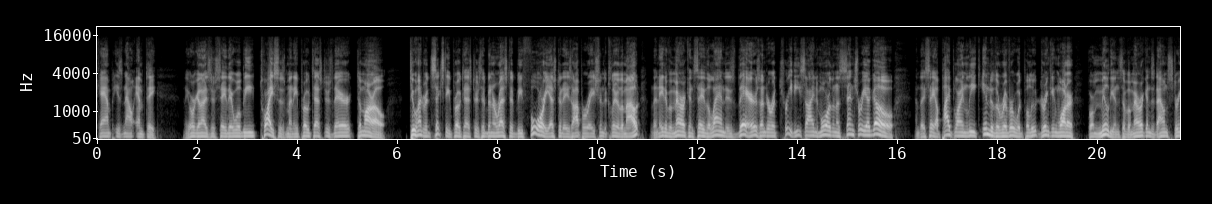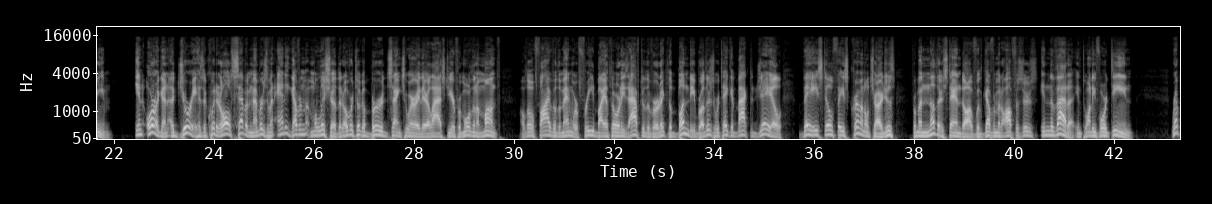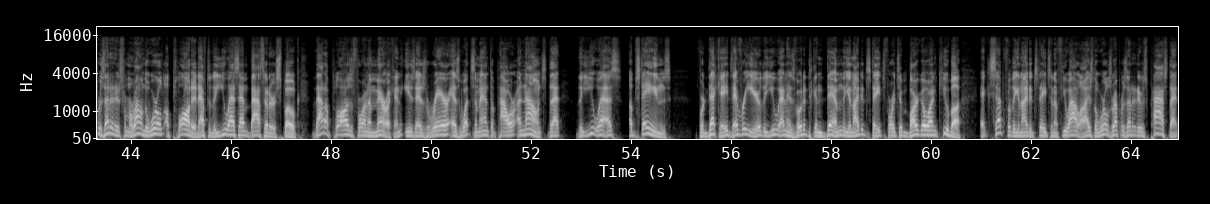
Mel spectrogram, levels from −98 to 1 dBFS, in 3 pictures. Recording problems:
none

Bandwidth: 15 kHz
